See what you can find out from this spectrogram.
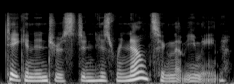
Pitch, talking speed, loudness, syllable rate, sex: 175 Hz, 230 wpm, -18 LUFS, 5.8 syllables/s, female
